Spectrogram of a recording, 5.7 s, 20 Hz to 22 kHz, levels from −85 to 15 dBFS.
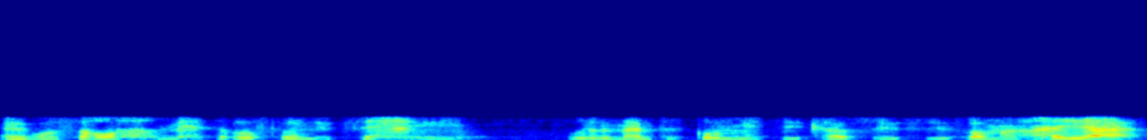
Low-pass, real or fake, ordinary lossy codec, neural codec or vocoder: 3.6 kHz; fake; Opus, 32 kbps; codec, 16 kHz in and 24 kHz out, 0.8 kbps, FocalCodec, streaming, 65536 codes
